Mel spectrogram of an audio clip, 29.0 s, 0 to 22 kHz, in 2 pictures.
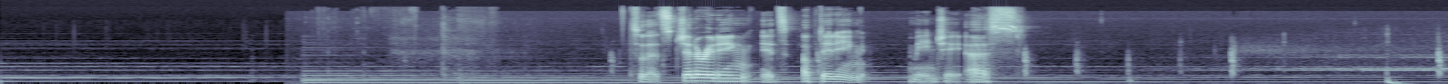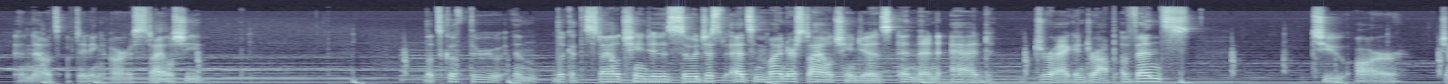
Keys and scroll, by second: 0.0-2.9 typing.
